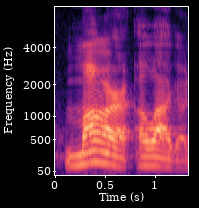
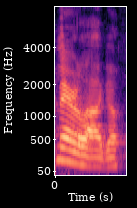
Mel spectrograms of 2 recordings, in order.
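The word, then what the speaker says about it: Mar-a-Lago: mad at me CU I said Mar Lago it's like par so it's mar mar Lago said you you live in South Florida you should know how to pronounce it correctly all right Mar Lago not marago Mar Lago but anyway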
